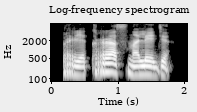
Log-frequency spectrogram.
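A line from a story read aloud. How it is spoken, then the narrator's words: Growling man. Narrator (Russian): рыкнул мужчина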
